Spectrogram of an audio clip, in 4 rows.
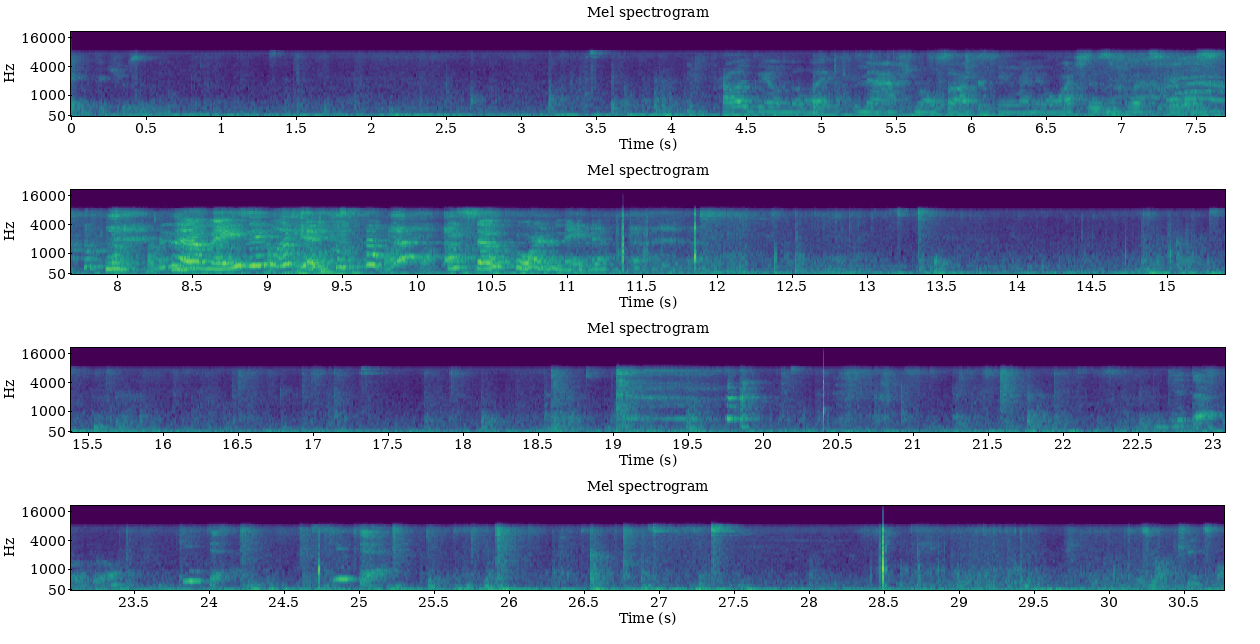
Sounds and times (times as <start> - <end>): Speech: 0.0 - 0.8, 4.1 - 11.4, 30.2 - 30.7.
